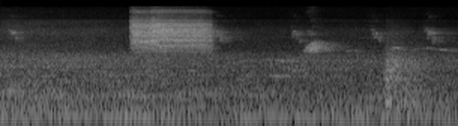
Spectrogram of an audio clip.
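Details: Female than songbird hissing in cold winter: one loud rasping hiss of about three quarters of a second, then faint short chirps trailing after.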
